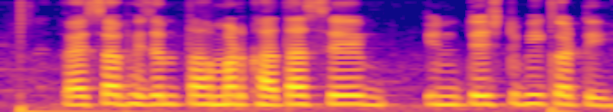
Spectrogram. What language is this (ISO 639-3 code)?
mag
